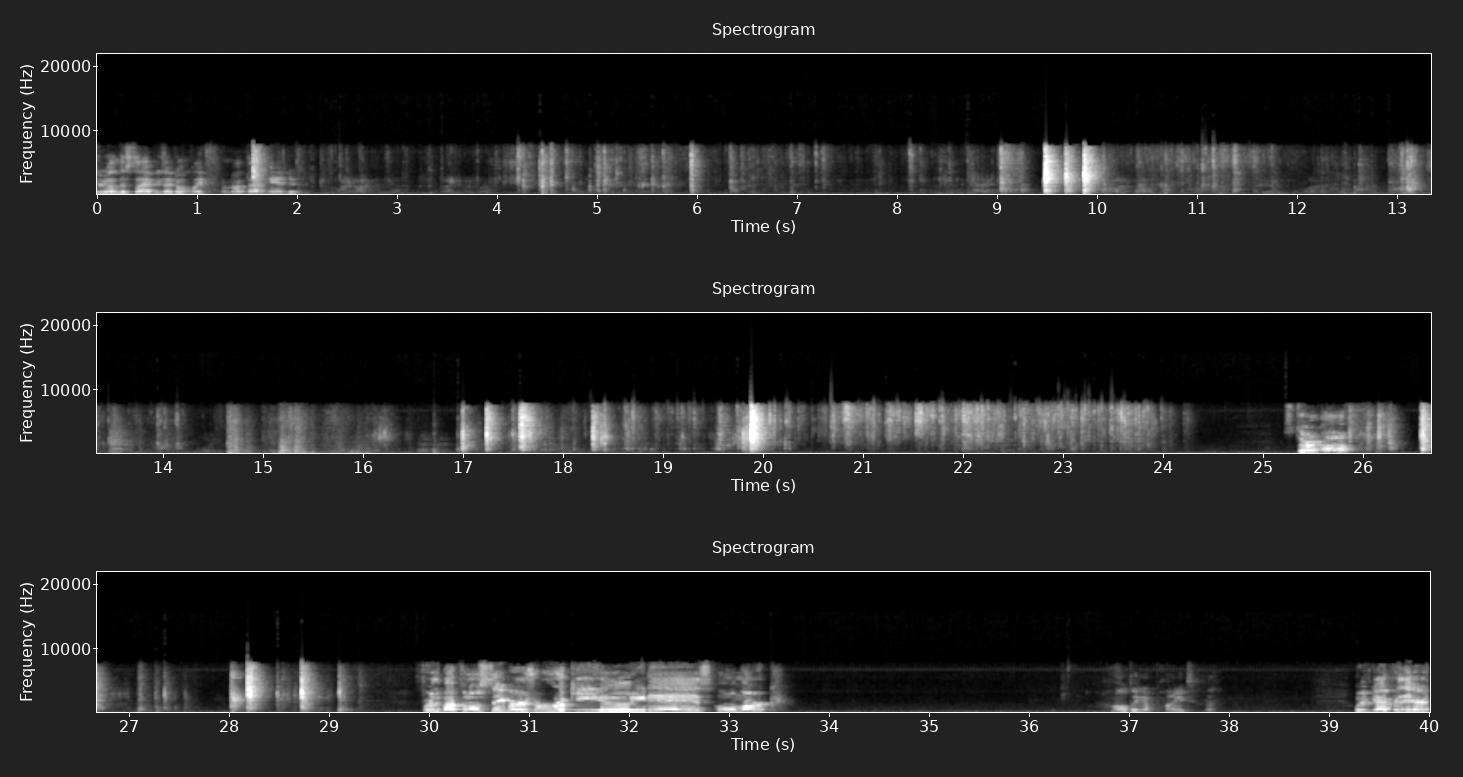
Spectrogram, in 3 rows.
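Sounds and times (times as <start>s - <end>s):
cardboard rustling: 1.8s - 9.4s, 10.3s - 14.3s, 17.8s - 24.2s.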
